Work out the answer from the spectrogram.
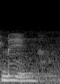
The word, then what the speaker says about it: Ming: these are all flers from the main Dynasty these are king queen it's pronounced Ming Dynasty I go whye there's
